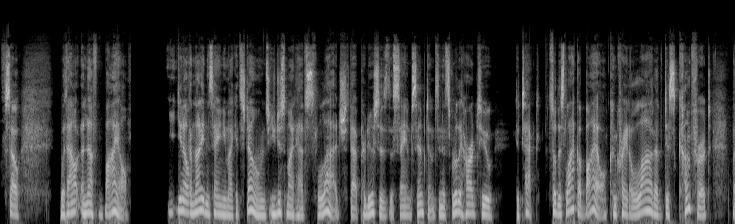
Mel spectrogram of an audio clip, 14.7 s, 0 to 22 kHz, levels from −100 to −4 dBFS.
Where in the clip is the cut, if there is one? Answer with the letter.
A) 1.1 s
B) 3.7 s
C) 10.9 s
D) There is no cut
B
